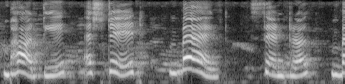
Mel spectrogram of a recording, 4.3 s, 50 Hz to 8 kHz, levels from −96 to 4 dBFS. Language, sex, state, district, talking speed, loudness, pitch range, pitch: Hindi, female, Bihar, West Champaran, 70 wpm, -16 LUFS, 270-370 Hz, 340 Hz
